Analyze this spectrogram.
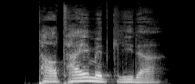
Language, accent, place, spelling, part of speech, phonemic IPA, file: German, Germany, Berlin, Parteimitglieder, noun, /paʁˈtaɪ̯ˌmɪtɡliːdɐ/, De-Parteimitglieder.ogg
- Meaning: nominative/accusative/genitive plural of Parteimitglied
